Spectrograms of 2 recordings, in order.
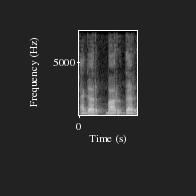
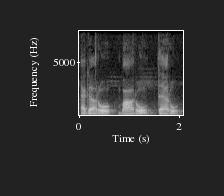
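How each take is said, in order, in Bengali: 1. প্রতিটি শব্দ তার শেষ ব্যঞ্জনে শেষ হয়। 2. প্রতিটি শব্দ শেষে অ-কার দিয়ে শেষ হয়। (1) "এরকম নয়" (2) "অন্ত অকার উচ্চারিত"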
